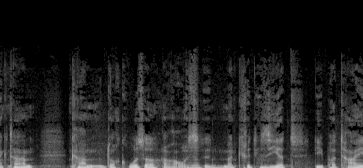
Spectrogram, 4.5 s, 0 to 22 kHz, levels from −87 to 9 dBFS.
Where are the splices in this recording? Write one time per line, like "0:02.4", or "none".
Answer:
0:02.0

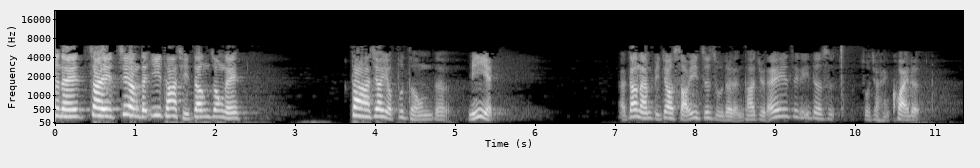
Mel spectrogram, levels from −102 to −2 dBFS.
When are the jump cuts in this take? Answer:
none

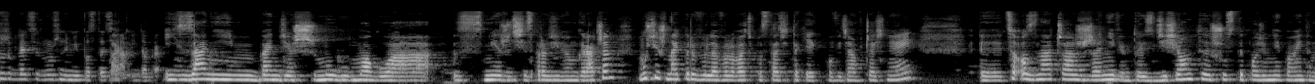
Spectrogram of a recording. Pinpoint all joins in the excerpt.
none

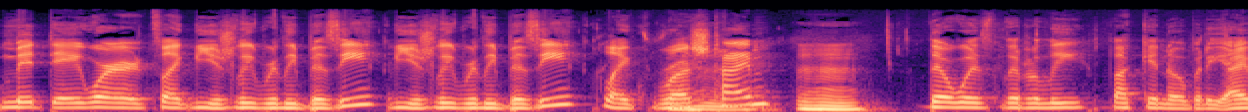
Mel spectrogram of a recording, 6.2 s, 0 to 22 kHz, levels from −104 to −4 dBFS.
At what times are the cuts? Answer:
0:01.9

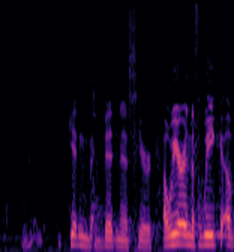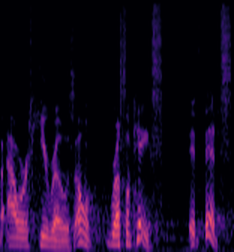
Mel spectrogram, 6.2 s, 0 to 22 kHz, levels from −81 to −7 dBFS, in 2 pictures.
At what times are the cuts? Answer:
0:01.2
0:02.1
0:02.6
0:03.5

